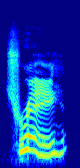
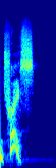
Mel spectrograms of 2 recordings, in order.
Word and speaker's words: Tre: But even I know tray is spelled what? T-R-E. But how many times the mismatched pronunciation and they'll say Hyperclean Trace?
